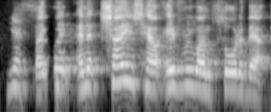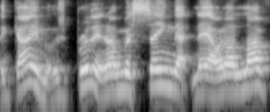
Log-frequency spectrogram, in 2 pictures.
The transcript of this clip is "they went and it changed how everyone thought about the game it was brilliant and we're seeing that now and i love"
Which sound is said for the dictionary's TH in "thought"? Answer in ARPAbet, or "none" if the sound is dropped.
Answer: TH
